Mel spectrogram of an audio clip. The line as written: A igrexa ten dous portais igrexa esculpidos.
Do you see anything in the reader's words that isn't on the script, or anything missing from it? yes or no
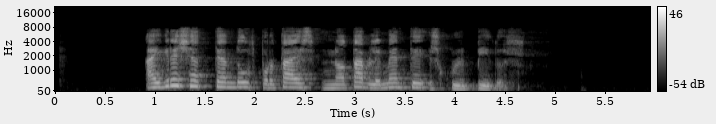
yes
